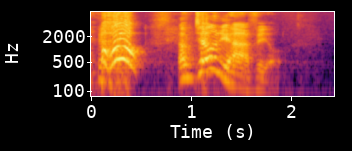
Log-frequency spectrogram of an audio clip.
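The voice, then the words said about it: Voice raised an octave. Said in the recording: “I raised my voice an octave.”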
